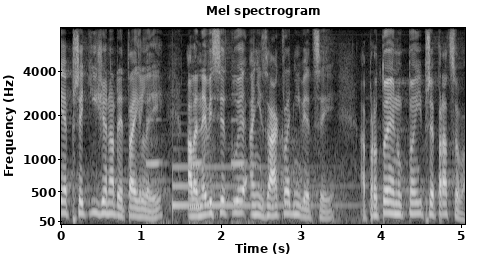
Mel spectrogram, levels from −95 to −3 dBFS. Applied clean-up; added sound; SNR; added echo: none; Wind instrument, woodwind instrument + Piano; 11 dB; none.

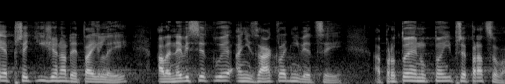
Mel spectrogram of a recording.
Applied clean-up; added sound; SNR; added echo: none; none; none; none.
